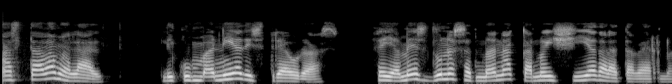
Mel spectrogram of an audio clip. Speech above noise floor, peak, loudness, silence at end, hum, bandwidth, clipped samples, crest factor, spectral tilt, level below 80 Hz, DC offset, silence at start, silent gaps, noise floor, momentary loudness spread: 45 dB; -2 dBFS; -15 LUFS; 0 s; none; 7.8 kHz; under 0.1%; 12 dB; -5.5 dB/octave; -58 dBFS; under 0.1%; 0 s; none; -60 dBFS; 8 LU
